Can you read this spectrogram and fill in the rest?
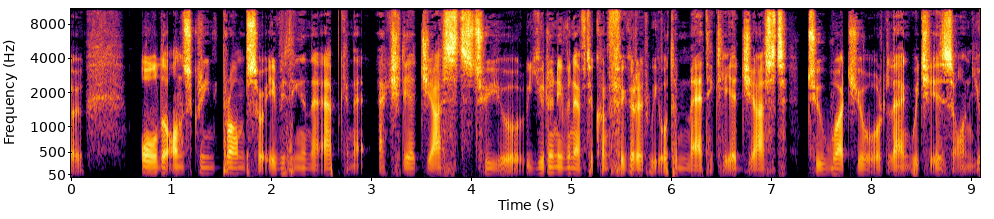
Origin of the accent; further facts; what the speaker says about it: South Africa; because we're born and bred in South Africa.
